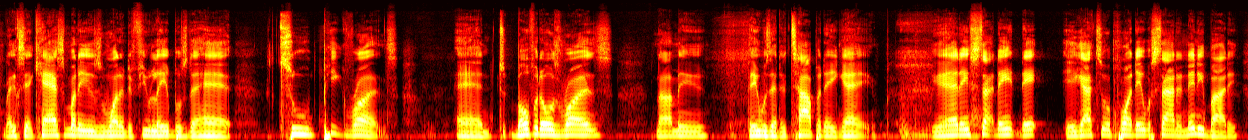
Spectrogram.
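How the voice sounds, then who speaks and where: Mid-pitched man, halting then emphatic. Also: no room sound, studio quality. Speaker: podcast co-host. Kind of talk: casual debate.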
